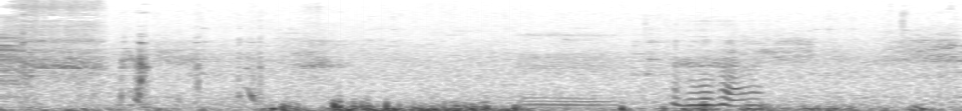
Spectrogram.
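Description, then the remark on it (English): Seagulls squabble over seaweed, a few harsh, wavering cries rising in a short burst toward the end, over a steady rough rumble of background noise. “Much like our friends the seagulls, you can hear. Having a bit of a battle for seaweed.”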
